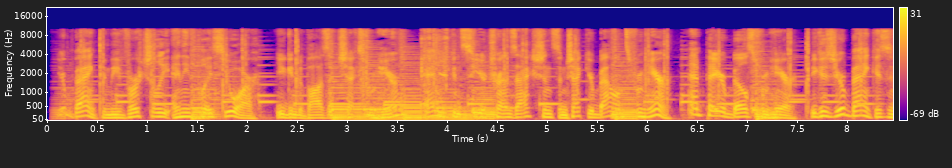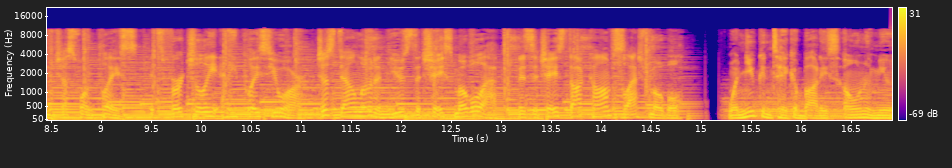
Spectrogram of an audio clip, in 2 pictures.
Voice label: american accent male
